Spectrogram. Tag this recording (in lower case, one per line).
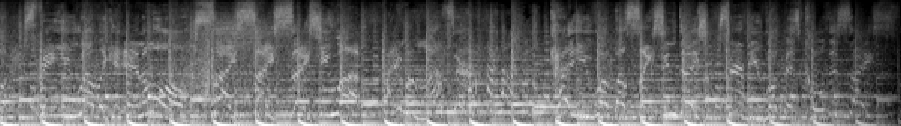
music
